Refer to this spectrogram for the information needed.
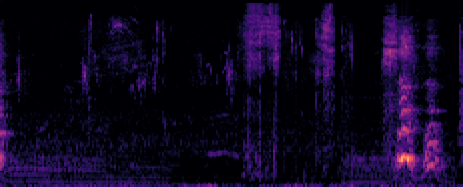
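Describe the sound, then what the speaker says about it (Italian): A guard dog watching over sheep in the rural countryside of northwest China barks in a short burst near the end, loud and fairly close, after a quieter stretch of low hum and faint scattered sounds. "No, non abbaia a me, tranquilla, abbaia a un'altra persona che è qui vicino."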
